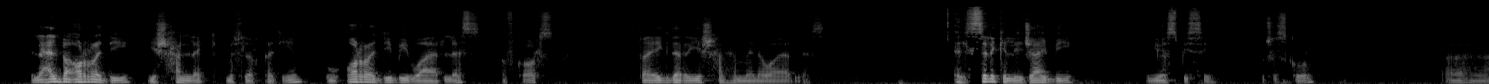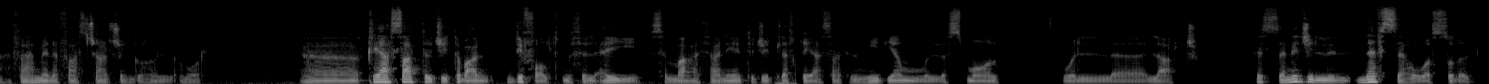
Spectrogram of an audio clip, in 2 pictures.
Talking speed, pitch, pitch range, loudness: 100 wpm, 90 Hz, 80-100 Hz, -37 LUFS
